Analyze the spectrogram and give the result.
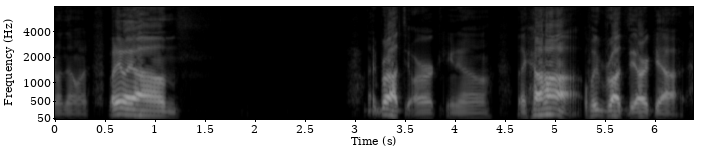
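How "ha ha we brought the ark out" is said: loud, raised triumphant crowing; hammed-up victory boast; mock gloating. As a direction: crow it like a cocky soldier. Acts gloating army with the ark.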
